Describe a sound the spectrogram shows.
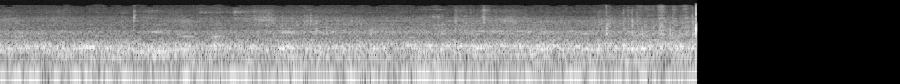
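Distant people murmur in a large, echoing hall.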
